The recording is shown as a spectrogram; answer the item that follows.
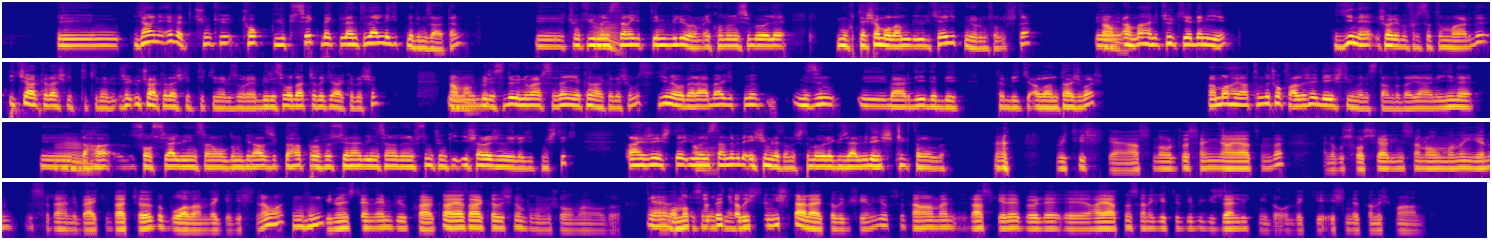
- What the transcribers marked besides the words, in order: tapping; chuckle
- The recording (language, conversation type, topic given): Turkish, podcast, Bir seyahat, hayatınızdaki bir kararı değiştirmenize neden oldu mu?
